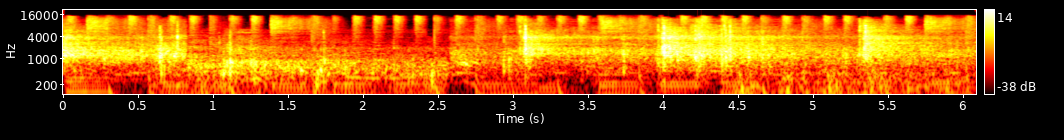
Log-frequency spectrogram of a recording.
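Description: Hockey skate blades scraping and carving on ice, with several sharp scrapes, over background music with a steady beat.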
